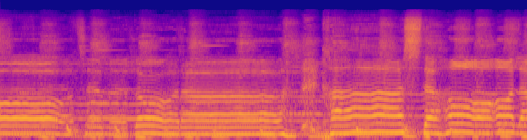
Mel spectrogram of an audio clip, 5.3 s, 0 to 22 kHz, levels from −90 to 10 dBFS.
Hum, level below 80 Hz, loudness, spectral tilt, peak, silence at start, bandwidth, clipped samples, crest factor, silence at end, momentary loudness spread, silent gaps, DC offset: none; -44 dBFS; -12 LUFS; -4.5 dB/octave; 0 dBFS; 0 s; 15 kHz; under 0.1%; 12 dB; 0 s; 7 LU; none; under 0.1%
